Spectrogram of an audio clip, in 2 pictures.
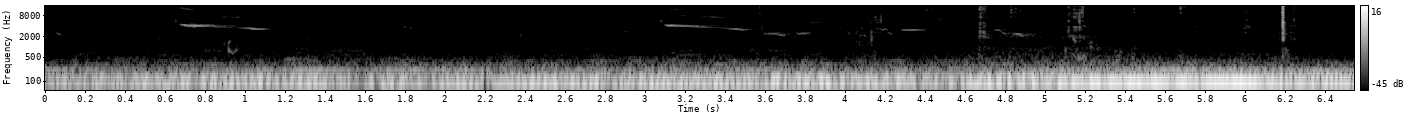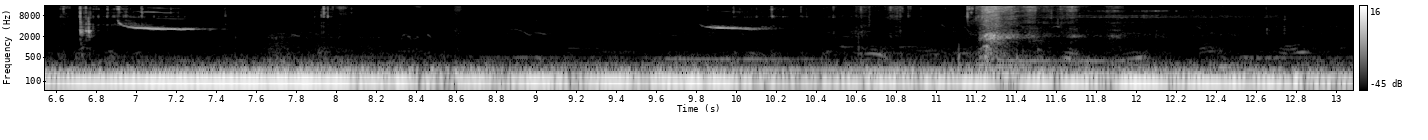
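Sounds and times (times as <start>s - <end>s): birds chirping downward calls: 0.0s - 13.0s.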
